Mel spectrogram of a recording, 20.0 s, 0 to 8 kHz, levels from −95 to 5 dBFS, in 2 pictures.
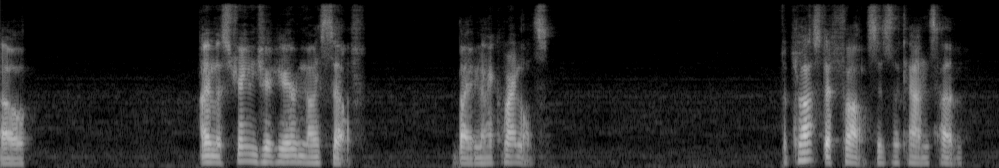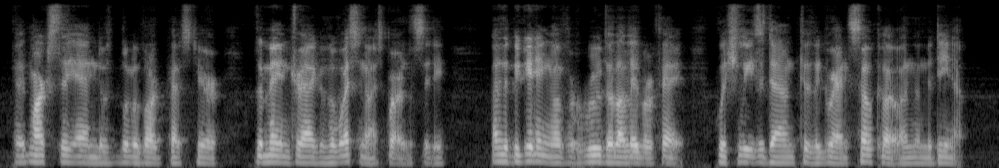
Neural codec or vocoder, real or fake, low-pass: codec, 44.1 kHz, 2.6 kbps, SNAC; fake; 7.2 kHz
